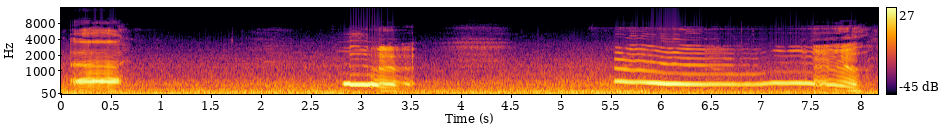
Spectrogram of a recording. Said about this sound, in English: Sorry, big yawn.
